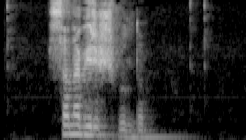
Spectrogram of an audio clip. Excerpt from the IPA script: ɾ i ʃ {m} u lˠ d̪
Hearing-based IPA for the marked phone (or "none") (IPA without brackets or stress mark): b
